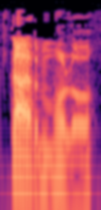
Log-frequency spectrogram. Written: tarmolo

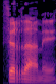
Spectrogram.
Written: ferrame

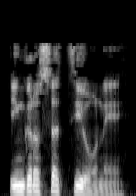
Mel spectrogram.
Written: ingrossazione

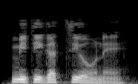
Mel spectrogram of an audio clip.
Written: mitigazione

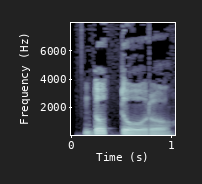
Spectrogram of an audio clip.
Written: dottorare

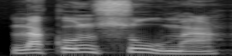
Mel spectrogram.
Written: Consuma, la

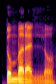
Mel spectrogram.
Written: tombarello

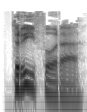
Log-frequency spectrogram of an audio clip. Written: trifora

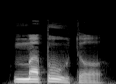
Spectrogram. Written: Maputo

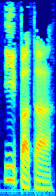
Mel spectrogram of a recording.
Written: Ipata

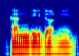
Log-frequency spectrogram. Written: Candidoni

